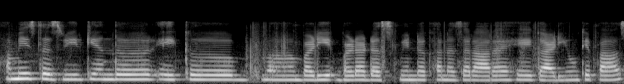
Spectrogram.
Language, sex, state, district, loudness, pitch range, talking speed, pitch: Hindi, female, Madhya Pradesh, Bhopal, -15 LUFS, 205-230 Hz, 165 wpm, 210 Hz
